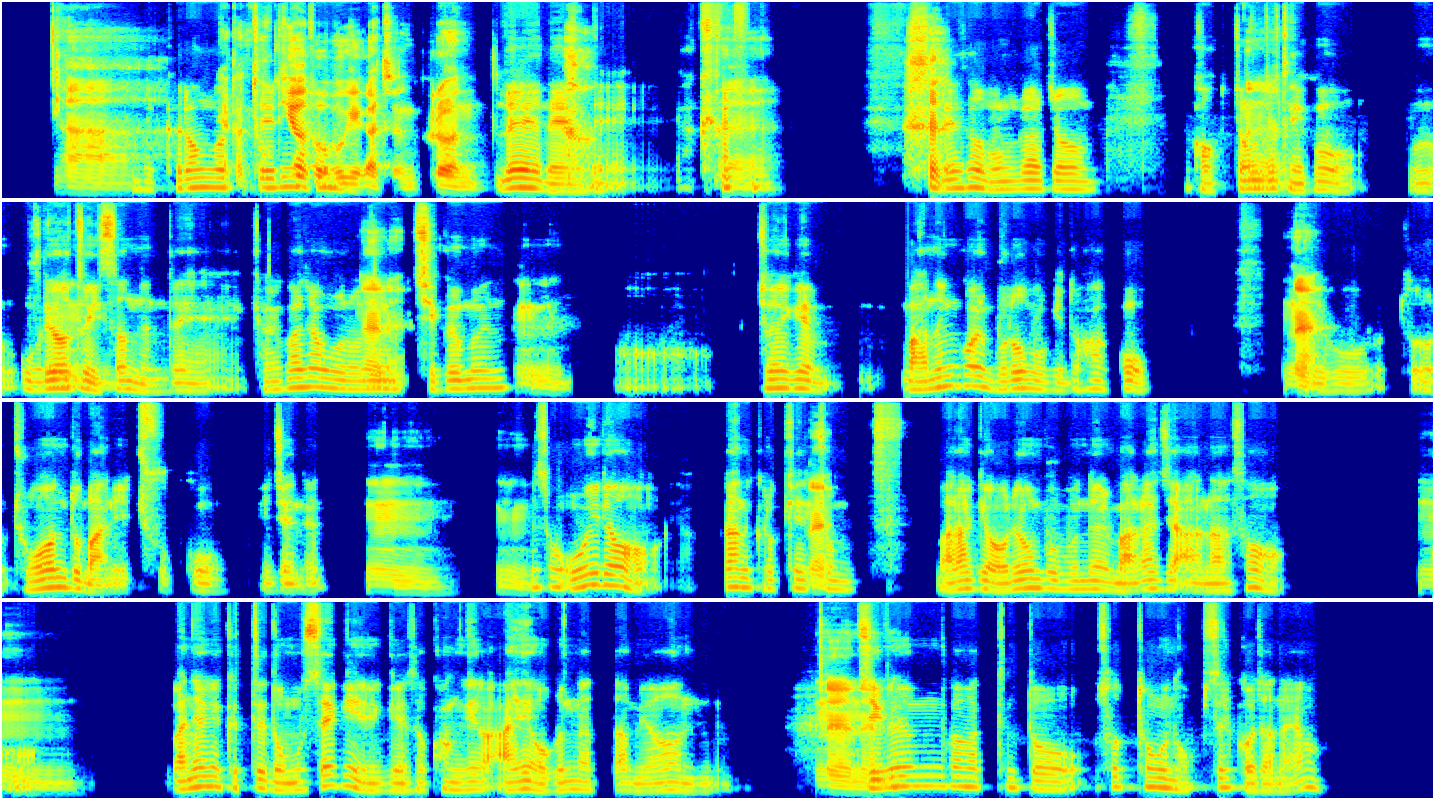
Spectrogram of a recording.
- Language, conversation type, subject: Korean, podcast, 가족에게 진실을 말하기는 왜 어려울까요?
- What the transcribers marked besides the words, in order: laughing while speaking: "약간"; laugh; other background noise; tapping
